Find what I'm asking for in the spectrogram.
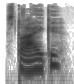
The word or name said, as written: strejke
